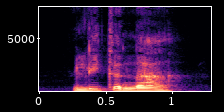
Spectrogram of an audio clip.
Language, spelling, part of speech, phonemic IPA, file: Dutch, lieten na, verb, /ˈlitə(n) ˈna/, Nl-lieten na.ogg
- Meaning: inflection of nalaten: 1. plural past indicative 2. plural past subjunctive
